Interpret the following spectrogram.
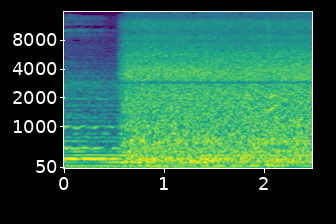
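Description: A song's music gives way, about half a second in, to the steady rush of ocean surf breaking on the beach.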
